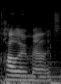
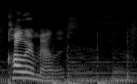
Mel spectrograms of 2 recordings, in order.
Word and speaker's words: Collar X Malice: Collar X Malice. Actually, it's just caller Malice. I keep forgetting that you're not supposed to pronounce the name of the the like the X in the name.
